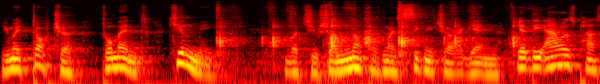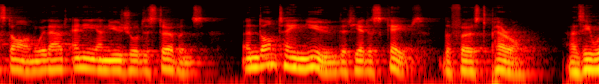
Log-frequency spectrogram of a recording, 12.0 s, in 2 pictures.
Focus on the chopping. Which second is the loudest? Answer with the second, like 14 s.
4 s.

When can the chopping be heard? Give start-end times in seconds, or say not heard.
2.1-5.5.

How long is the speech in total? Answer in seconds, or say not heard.
11 s.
